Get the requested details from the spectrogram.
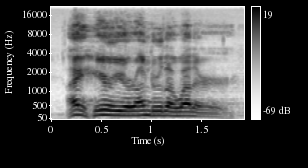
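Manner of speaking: loud, gravelly, grinding voice. Reading a story aloud, voicing a woman who comes up the stairs: gravelly voice like Wallace Beery. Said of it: "in a gravelly voice, a texture of Wallace Beery's".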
